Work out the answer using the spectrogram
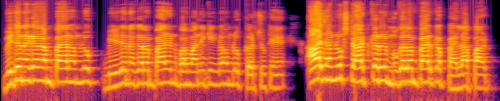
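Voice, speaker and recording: A man's voice: high voice, fast talker, fairly bright tone. A young man teaching a history lesson for exam prep, chatty, asking and answering his own questions and repeating "theek hai" often.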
